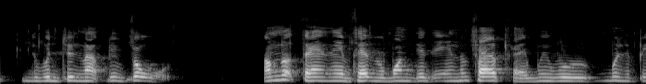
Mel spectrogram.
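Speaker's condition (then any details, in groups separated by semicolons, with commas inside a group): Cerebral palsy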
